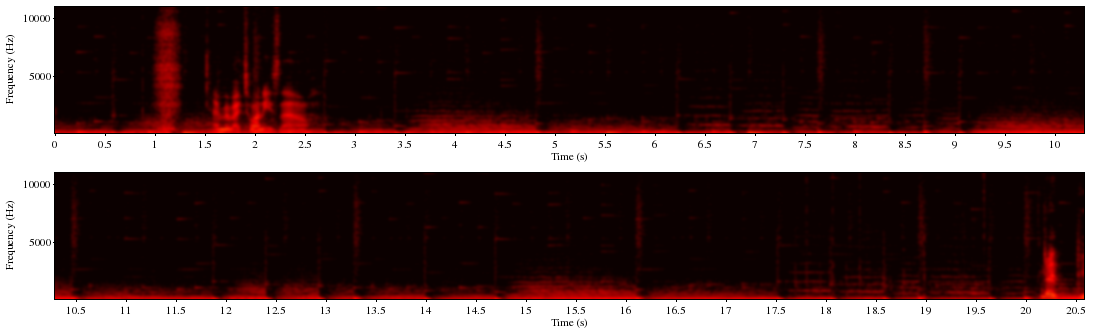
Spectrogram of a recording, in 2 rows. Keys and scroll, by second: 17.8 scroll down 1.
